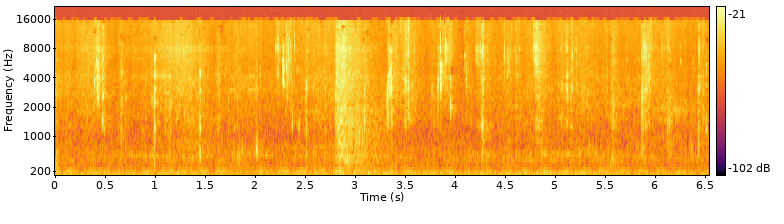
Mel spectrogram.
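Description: Faint chewing, with scattered small mouth clicks, of someone eating rice and fried potato by hand, over a low steady hum, with one brief louder noise about three seconds in.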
